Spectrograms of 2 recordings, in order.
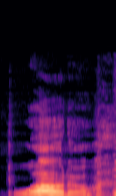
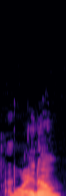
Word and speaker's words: buono: Because he goes, buono. – Buono. – Bueno? – No, he doesn't say bueno. – Buono. – Because I was like, is that how you say it? And then, because bueno is Spanish.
